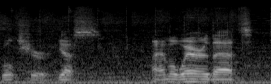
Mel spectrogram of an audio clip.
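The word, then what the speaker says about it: Wiltshire: Wilt sure is pronounced Wilt sure yes I am aware that UK place names do not pronounce any of the center syllables so Chet his favorite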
